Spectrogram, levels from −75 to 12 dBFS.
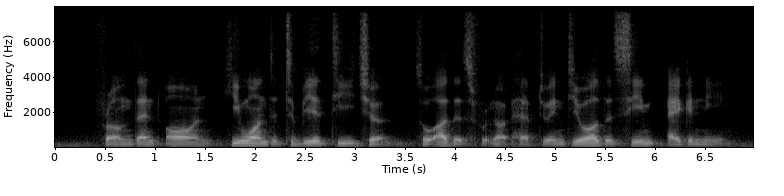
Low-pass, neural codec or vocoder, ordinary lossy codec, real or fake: none; codec, 16 kHz, 0.3 kbps, FocalCodec; none; fake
